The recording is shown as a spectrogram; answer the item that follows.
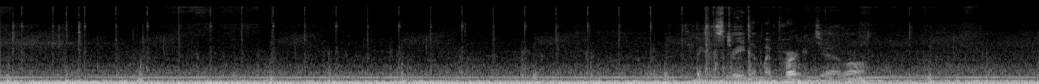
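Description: Steady low engine and road rumble with a constant hum inside a car's cabin as the car rolls slowly along.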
